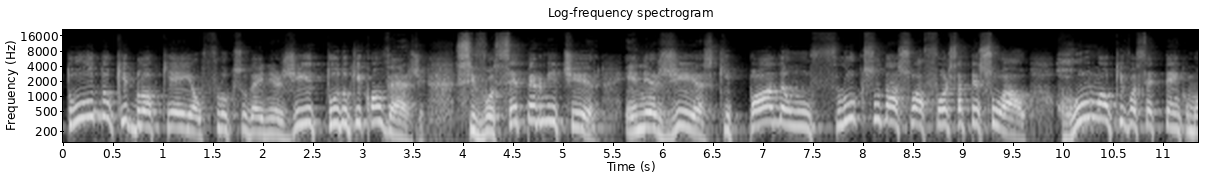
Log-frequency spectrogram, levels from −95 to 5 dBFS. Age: 60-79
